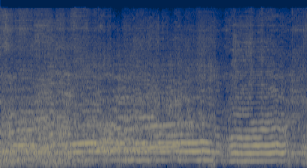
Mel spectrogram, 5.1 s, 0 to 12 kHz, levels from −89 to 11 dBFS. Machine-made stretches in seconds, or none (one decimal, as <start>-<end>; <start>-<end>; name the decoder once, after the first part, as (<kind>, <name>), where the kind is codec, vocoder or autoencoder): 0.0-5.1 (codec, SNAC)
